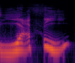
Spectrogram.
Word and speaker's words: Yaffe: So I it's Yafi Y A FF E.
